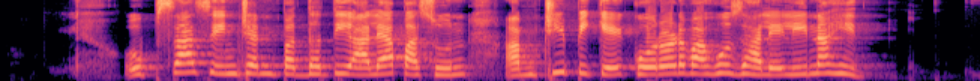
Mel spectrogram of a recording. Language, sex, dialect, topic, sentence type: Marathi, female, Standard Marathi, agriculture, statement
